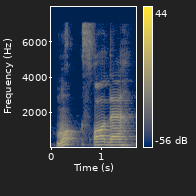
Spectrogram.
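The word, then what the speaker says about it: مُؤْصَدَة: तो इसको हमने ऐसे पढ़ना है मुक़्सदा, यहाँ वक़फ़ करेंगे, यहाँ पे कन्वर्ट और दोनों पेश साइलेंट।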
